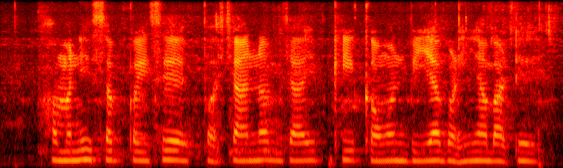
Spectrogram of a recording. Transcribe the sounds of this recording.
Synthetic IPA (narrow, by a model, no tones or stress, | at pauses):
həmnisəb̚kəɪsepəɦt͡ʃaːnəbd͡ʒaːɪbkʰikəwənbijãbəɽ̤ijãbaːʈʰeː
